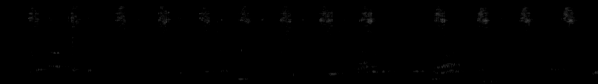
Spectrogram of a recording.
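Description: Large tailor's shears snipping through trouser cloth in a steady run of cuts, about two to three a second.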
